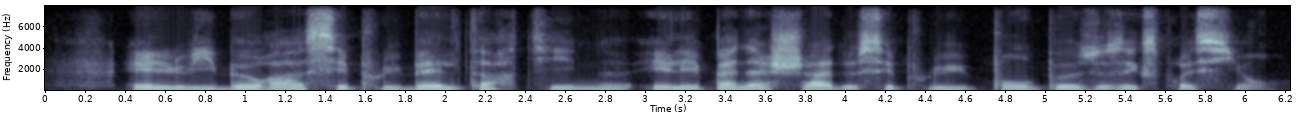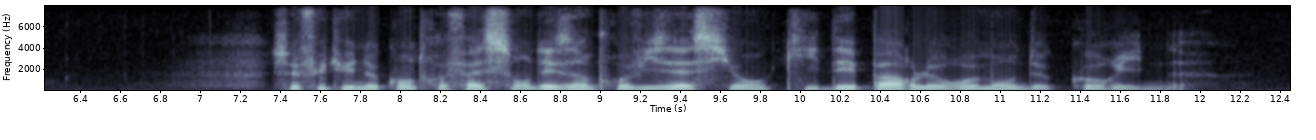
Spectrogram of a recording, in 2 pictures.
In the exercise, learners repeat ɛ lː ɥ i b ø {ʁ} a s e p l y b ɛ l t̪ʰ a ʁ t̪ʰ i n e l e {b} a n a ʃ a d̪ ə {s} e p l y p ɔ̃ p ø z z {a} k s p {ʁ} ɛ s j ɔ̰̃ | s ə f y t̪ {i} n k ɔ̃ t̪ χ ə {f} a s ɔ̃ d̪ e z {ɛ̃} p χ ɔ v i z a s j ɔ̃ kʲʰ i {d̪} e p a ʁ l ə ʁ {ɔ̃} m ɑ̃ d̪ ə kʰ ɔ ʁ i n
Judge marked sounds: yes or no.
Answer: yes, no, yes, no, no, no, yes, yes, yes, no

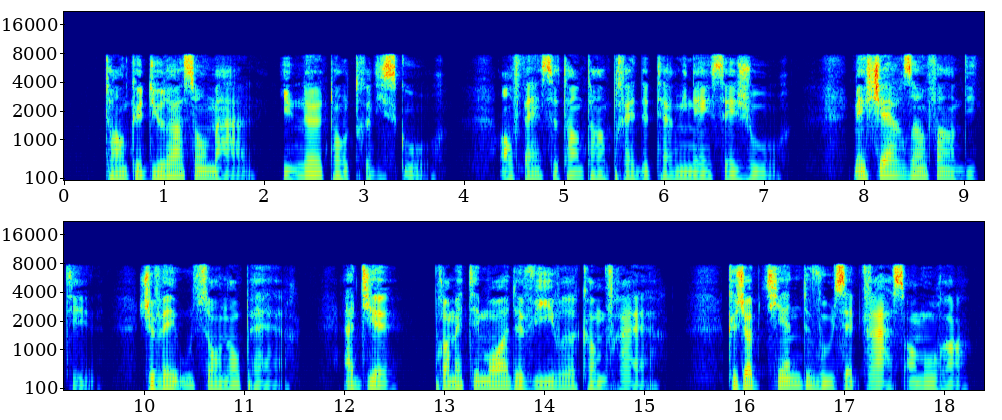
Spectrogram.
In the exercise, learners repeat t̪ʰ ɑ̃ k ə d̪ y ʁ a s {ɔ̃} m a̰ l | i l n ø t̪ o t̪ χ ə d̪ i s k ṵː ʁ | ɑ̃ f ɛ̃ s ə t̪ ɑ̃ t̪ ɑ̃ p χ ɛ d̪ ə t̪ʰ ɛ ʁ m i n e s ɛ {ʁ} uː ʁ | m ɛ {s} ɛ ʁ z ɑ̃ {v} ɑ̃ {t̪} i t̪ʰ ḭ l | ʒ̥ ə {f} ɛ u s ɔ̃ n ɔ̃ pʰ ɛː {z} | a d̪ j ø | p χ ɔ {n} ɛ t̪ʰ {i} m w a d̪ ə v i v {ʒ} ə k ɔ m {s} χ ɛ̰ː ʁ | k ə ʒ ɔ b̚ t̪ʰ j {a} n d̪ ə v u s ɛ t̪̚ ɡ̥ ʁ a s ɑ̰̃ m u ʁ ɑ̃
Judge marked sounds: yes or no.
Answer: yes, no, no, no, no, no, no, no, no, no, no, no

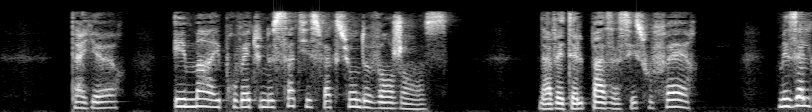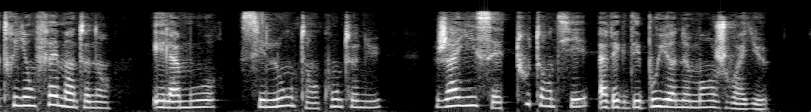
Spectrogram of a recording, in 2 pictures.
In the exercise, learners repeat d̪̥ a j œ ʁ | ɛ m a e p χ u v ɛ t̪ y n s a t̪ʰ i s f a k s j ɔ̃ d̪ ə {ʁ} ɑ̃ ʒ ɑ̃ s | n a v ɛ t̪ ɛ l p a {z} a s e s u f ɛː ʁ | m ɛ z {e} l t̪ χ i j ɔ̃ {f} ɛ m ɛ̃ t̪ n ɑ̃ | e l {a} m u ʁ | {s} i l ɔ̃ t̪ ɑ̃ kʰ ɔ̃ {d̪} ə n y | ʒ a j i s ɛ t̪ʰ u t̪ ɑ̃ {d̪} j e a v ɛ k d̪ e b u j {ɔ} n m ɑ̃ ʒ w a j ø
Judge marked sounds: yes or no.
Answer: no, yes, no, yes, yes, yes, no, no, yes

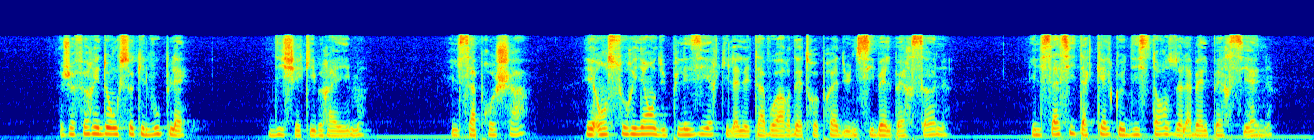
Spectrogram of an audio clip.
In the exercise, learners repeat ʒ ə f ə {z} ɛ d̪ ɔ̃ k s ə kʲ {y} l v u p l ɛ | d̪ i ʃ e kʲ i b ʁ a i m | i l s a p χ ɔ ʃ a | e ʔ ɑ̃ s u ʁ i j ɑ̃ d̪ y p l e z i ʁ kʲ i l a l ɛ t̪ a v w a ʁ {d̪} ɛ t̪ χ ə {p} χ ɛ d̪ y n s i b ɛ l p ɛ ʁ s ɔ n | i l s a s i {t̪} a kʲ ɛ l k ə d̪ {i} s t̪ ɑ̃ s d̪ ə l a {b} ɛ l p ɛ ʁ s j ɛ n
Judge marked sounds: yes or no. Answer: no, no, yes, yes, yes, yes, yes

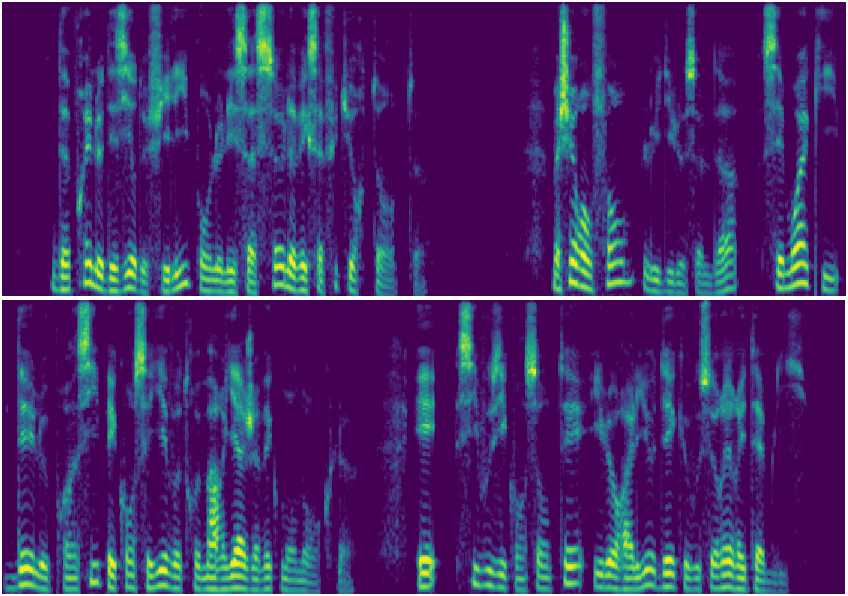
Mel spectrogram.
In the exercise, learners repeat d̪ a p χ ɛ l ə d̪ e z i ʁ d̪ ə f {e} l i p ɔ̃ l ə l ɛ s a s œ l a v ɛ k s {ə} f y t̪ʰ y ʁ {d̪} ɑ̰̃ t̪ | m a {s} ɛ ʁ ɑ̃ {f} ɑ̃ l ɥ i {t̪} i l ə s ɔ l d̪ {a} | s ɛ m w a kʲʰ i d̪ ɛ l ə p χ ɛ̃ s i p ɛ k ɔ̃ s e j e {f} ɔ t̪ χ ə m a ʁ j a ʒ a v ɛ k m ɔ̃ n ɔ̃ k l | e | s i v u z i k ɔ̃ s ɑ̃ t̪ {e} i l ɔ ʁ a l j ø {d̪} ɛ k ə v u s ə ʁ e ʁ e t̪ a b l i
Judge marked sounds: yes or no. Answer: no, no, no, no, yes, no, yes, no, yes, yes

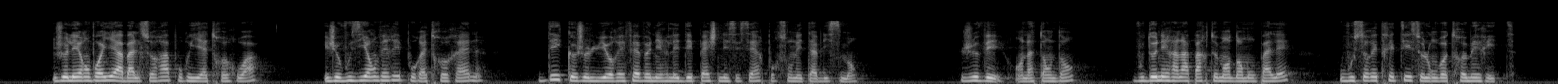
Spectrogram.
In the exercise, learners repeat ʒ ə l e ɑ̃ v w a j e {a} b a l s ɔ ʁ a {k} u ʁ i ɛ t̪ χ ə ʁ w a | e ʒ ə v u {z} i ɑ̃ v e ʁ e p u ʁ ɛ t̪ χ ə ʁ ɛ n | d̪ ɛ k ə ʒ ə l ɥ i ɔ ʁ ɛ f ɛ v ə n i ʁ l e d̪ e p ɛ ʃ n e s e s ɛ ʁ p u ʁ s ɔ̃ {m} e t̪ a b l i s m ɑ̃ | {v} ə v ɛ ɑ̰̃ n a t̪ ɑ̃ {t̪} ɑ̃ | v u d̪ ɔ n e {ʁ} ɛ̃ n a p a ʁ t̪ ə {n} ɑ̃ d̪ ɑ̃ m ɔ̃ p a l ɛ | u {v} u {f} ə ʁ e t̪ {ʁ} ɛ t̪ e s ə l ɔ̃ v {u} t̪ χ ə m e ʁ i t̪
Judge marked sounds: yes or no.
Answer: yes, no, yes, no, no, no, yes, no, yes, no, no, no

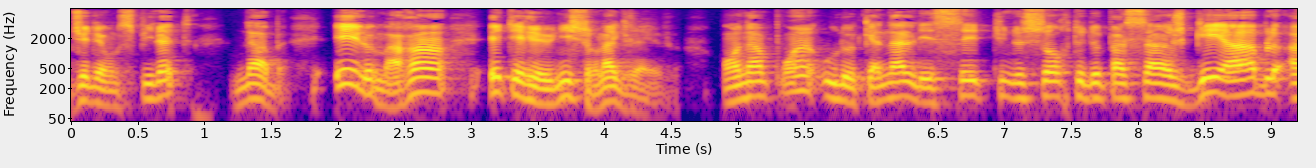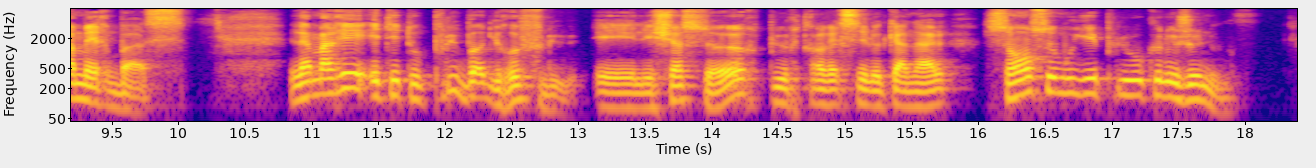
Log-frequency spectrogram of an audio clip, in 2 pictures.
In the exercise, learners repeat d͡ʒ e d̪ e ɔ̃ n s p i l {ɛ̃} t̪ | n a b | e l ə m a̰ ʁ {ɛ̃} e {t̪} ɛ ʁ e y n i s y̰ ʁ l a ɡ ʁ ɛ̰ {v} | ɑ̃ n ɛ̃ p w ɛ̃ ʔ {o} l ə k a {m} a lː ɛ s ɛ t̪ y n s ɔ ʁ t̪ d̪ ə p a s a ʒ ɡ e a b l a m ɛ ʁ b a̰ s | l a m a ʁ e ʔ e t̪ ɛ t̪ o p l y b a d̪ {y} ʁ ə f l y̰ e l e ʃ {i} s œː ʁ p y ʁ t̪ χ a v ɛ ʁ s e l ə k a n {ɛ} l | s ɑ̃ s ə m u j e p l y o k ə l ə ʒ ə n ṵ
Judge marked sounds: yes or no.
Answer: no, yes, yes, yes, no, no, yes, no, no

